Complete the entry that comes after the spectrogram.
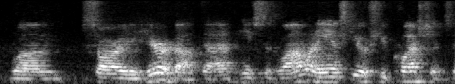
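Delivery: usual speaking voice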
